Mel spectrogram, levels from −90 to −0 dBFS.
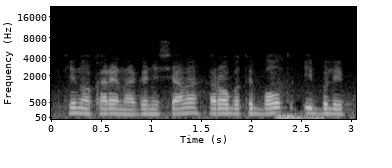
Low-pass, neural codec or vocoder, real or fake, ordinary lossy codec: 7.2 kHz; none; real; Opus, 32 kbps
